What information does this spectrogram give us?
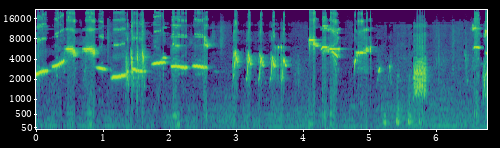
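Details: Sunda blue robin song for provoking magpie robins and shamas into singing: rising and falling clear whistles in a flowing phrase, then a burst of short sharp notes and a few scattered chirps.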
